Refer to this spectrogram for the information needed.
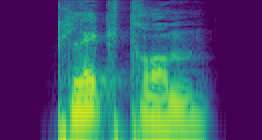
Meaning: plectrum
- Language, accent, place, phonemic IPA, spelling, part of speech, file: German, Germany, Berlin, /ˈplɛktʁʊm/, Plektrum, noun, De-Plektrum.ogg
